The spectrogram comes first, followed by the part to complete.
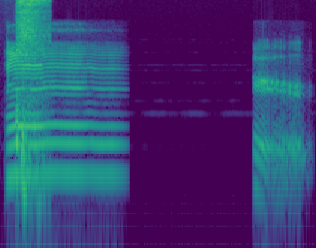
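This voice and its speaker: A man's voice: high voice, smooth, no echo. A young man running a tabletop game as game master, chatty and stumbling, with lots of fillers. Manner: chatty, stumbling, quick asides with frequent fillers. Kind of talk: casual tabletop game chat.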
